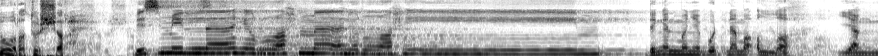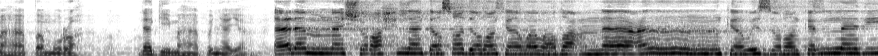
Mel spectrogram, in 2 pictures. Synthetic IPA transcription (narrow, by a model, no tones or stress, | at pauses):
uːɾˤɑ̰ʃːɑ̰ɾˤħ | bɪsmɪlːaːɦɪrˤːɑħmaːnɪrˤːɑħiː | mdəŋanməɲəbʊt̪̚namaʔɑlːɑhjaŋmaɦapəmuɾah | laɡimaɦapəɲaja̰ʔalamnaʃɾˤɑħlakasˤɑd̪ɾˤɑkawɑwɑd̪ˤɑʕnaːʕaŋkawɪzɾˤɑkalːaðiː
